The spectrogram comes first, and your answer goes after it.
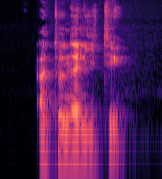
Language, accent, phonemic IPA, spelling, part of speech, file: French, France, /a.tɔ.na.li.te/, atonalité, noun, LL-Q150 (fra)-atonalité.wav
- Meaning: atonality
